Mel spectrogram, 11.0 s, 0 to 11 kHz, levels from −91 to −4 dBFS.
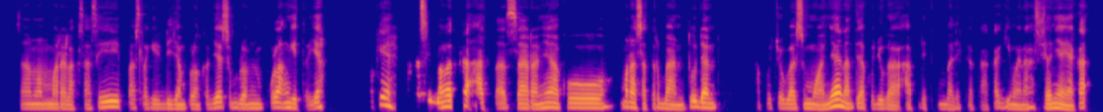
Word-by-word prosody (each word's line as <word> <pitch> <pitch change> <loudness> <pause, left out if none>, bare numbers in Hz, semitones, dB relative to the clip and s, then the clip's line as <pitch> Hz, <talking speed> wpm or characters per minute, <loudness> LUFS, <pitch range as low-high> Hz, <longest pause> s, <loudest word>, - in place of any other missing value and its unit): sama 125 0 -4
merelaksasi 145 +10 0
pas 130 0 -7
lagi 120 0 -7
di 120 - -3
jam 115 -1 0
pulang 115 -2 -5
kerja 140 +6 0
sebelum 125 -1 -2
pulang, 150 -1 +1
gitu 130 - -4
ya. 155 +1 +1 0.5
Oke, 225 -3 +3 0.2
makasih 330 +5 -2
banget, 170 -1 +6
Kak, - - +3
atas 65 +1 -5
sarannya, 130 +2 +2
aku 140 +1 -4 0.5
merasa 145 -5 +2
terbantu 120 -1 -2
dan 140 -1 +5 0.4
aku - - -21
coba 125 0 -1
semuanya, 125 +6 +4
nanti 130 - 0
aku - - -4
juga 115 -4 -2
update - - -11
kembali 115 0 -9
ke 105 - -17
Kakak 100 +1 -11
gimana 115 +1 -3
hasilnya 130 -1 +1
ya, 100 - 0
Kak. - - +1
125 Hz, 195 wpm, -28 LUFS, 120-140 Hz, 0.5 s, banget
